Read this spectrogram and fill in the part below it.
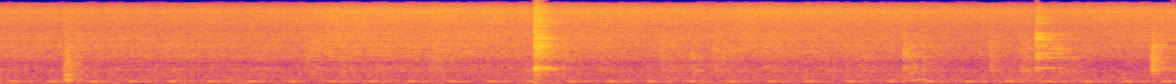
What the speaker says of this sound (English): Put that in there, let that cook as the hamburger is browning.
